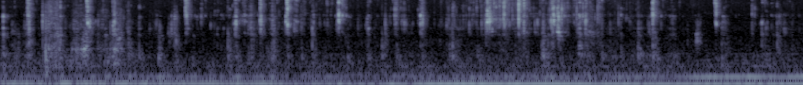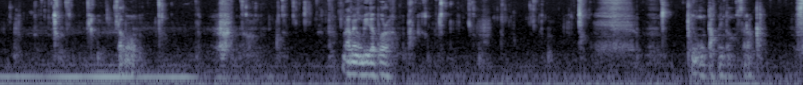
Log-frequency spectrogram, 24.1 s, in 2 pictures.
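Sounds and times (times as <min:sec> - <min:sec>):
chewing crispy fried fish: 0:00.0 - 0:21.0
low hum: 0:04.3 - 0:17.1.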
